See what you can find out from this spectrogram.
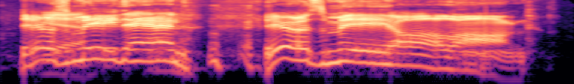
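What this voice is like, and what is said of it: Vince McMahon impression. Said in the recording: “my Vince McMahon impression”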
